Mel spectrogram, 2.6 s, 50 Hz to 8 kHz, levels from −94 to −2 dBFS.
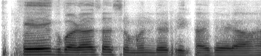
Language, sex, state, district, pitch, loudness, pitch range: Hindi, male, Punjab, Kapurthala, 125 Hz, -16 LUFS, 120-135 Hz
